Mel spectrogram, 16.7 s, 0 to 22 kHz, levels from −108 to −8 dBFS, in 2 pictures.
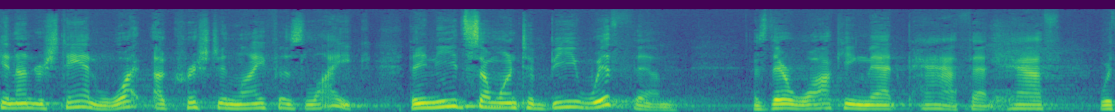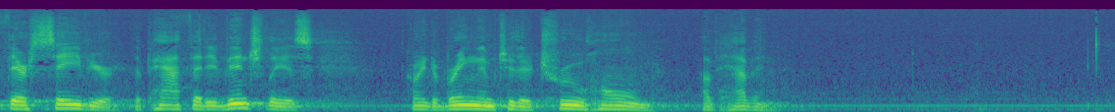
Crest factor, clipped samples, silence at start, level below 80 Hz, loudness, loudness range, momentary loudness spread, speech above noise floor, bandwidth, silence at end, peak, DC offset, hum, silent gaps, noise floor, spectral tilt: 20 dB; under 0.1%; 0 s; -60 dBFS; -26 LUFS; 8 LU; 13 LU; 28 dB; 16 kHz; 2.45 s; -8 dBFS; under 0.1%; none; none; -54 dBFS; -5 dB/octave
